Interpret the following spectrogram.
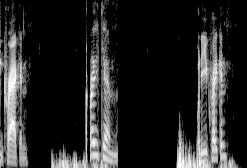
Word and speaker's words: Kraken: What are you kraken? That's how you pronounce it, Kraken.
